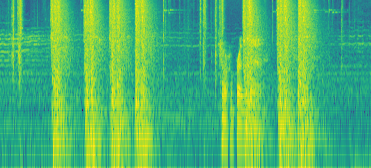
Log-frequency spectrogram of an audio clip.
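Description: Loud gunshots fire in bursts.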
